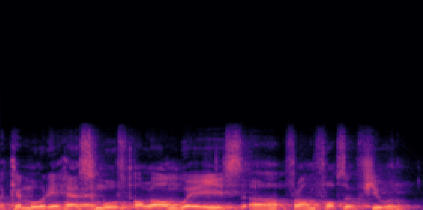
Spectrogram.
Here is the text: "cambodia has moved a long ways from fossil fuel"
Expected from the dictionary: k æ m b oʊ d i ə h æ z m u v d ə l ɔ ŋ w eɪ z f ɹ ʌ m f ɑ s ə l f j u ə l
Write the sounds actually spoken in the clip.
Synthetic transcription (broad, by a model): k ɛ m b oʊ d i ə h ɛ s m u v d ə l ɔ ŋ w eɪ s f ɹ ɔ m f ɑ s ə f j u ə l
